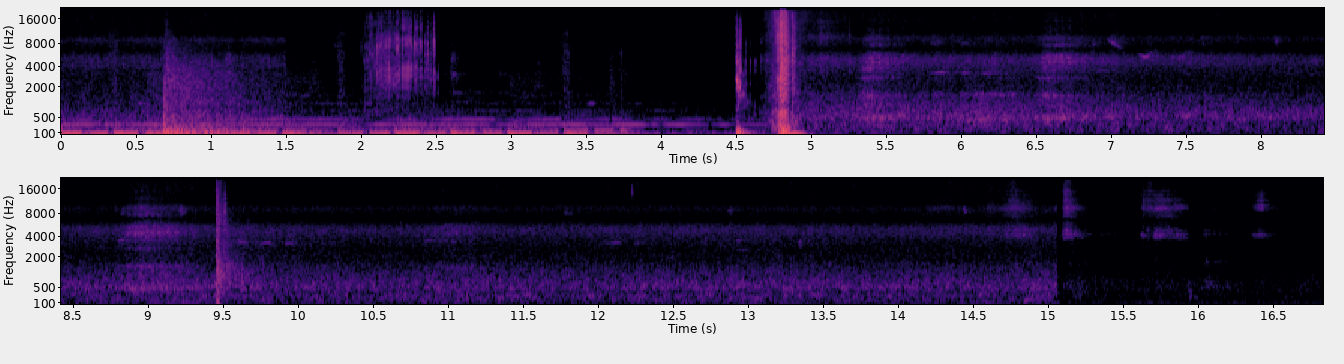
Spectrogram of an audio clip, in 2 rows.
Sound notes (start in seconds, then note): 4.5 loud thud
